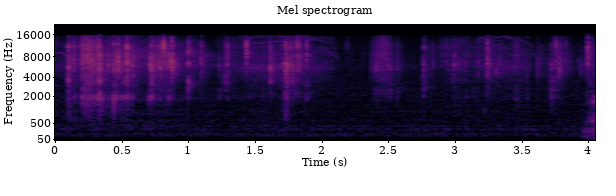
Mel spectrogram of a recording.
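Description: Parchment paper crinkling as the ends of a paper-wrapped roll are twisted shut. The rustling comes in short bursts, louder in the first second and a half, then fainter with a few scattered crackles.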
